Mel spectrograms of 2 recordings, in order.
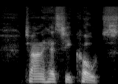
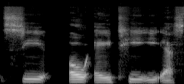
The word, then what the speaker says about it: Ta-Nehisi Coates: Ta-Nehisi Coates. That's how you say it, right? Coates.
